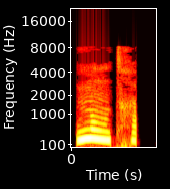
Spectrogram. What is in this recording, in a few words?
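"montre", French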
